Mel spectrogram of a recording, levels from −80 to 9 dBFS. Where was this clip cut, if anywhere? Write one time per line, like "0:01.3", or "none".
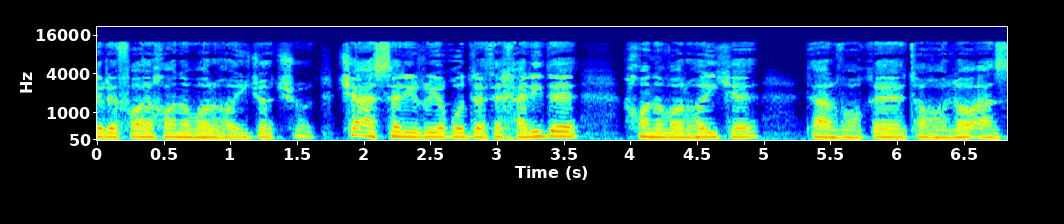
0:01.7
